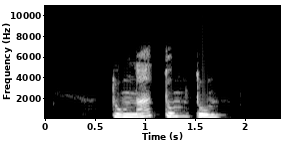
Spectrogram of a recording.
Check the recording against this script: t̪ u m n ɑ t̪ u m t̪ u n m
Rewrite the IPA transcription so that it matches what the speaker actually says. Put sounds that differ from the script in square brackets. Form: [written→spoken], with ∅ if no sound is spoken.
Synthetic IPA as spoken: t̪ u m n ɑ t̪ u m t̪ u [n→∅] m

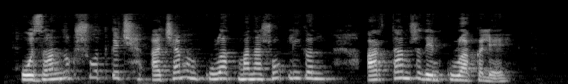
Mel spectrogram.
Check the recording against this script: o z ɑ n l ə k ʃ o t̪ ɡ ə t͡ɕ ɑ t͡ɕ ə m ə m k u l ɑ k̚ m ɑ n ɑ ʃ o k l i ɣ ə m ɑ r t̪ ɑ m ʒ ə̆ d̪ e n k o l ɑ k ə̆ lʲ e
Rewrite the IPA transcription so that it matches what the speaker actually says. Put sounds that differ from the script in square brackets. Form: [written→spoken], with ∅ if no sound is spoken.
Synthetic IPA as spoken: o z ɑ n l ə k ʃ o t̪ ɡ ə t͡ɕ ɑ t͡ɕ [ə→ɑ] m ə m k u l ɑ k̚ m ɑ n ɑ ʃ o k l i ɣ ə [m→n] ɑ r t̪ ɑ m ʒ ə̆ d̪ e n k [o→u] l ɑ k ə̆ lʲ e

